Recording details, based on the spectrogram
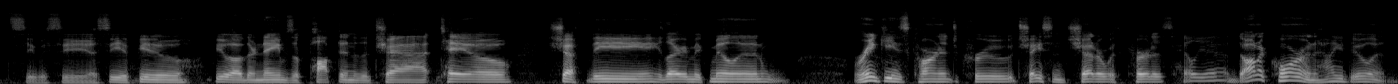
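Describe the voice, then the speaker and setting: A man hosting a casual livestream, chatty and laid-back, with a loud voice, talking into a desk microphone at his home streaming setup. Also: medium pitch, unhurried, clear, resonant tone, no room sound. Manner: chatty, laid-back, reads chat names aloud. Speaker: livestream host.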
